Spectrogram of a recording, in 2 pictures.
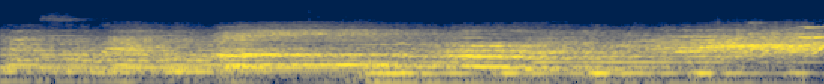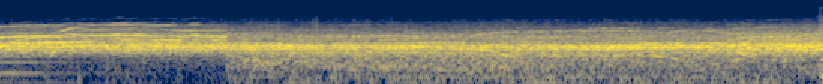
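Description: Live pop concert music with a crowd singing along. About halfway through, the crowd breaks into loud screaming and cheering that carries on to the end.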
